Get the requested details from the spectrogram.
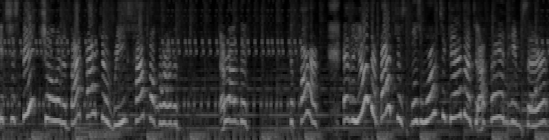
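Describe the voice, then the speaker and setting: Over clear background music, a woman performs a put-on character voice at a moderate pace. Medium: virtual streamer. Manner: earnest, eager, polite.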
